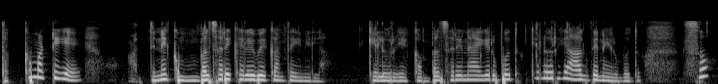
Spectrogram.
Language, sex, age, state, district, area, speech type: Kannada, female, 18-30, Karnataka, Vijayanagara, rural, spontaneous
